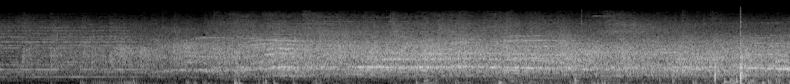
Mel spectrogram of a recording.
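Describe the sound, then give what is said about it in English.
Steady crowd buzz fills a high school gym before the starting lineups of a 4A state quarterfinal basketball game, a dense wash of many voices rising slightly over time, with occasional sharp thuds like basketballs bouncing on the hardwood. “This place is buzzing already here.”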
